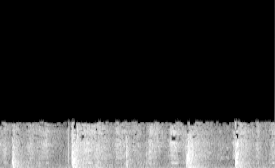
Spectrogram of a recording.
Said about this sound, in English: Now, hold the ladder while I climb up to the roof.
